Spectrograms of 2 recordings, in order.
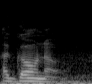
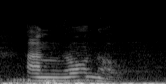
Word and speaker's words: Angono: ago yeah and so this town is called agono aono yeah I mispronounce it it's angono yeah Ango angono and angono means ano and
